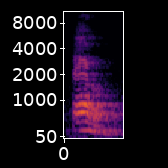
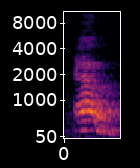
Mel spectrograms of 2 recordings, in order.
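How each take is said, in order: First: The r is light, with the tongue back relaxed. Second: The same.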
